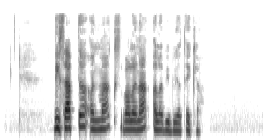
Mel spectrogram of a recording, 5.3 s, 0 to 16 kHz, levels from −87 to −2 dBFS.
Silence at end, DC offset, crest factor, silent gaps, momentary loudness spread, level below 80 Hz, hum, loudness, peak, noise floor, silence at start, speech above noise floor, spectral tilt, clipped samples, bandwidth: 1.3 s; under 0.1%; 24 dB; none; 15 LU; -80 dBFS; none; -25 LUFS; -4 dBFS; -77 dBFS; 1.05 s; 52 dB; -5 dB/octave; under 0.1%; 11.5 kHz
